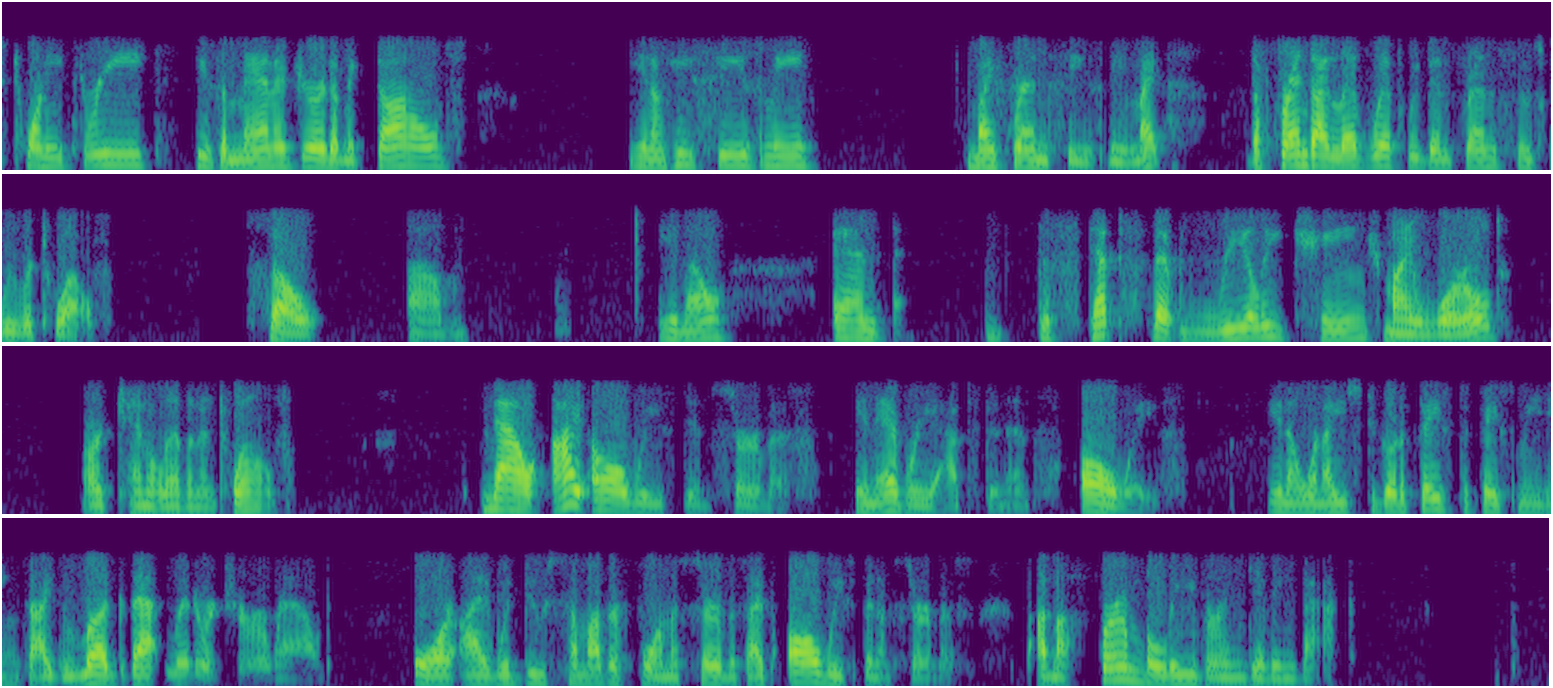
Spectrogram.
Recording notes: the 100 Pounders Phone Meeting, 9/1/23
